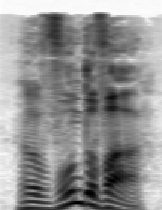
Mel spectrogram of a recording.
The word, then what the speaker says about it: Wunderbar: In German. Wunderbar. That's it. That's how you say it.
